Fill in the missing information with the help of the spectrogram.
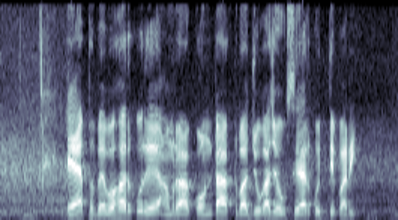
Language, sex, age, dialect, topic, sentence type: Bengali, male, 25-30, Jharkhandi, banking, statement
